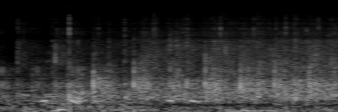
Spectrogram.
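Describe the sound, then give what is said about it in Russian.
Audience applause: a steady, dense patter of many hands clapping at an even loudness throughout, with a faint murmur of voices mixed underneath. “Дружные аплодисменты средних советских интеллигентов были ему ответом.”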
